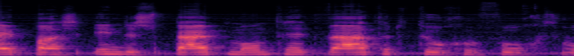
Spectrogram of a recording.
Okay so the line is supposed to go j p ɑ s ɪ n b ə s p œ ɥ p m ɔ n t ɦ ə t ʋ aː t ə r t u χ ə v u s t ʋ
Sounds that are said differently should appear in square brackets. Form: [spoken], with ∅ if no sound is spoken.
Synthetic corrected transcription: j p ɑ s ɪ n [d] ə s p œ ɥ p m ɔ n t ɦ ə t ʋ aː t ə r t u χ ə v u [χ] t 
